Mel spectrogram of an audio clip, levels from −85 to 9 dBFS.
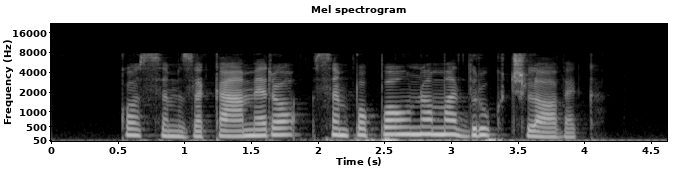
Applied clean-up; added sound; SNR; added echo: none; none; none; none.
